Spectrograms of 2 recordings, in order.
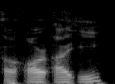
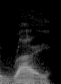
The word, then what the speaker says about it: Rie: And they say Rai, R-I-E. They say Rai, even though in Japanese it's Rie and in Spanish it's Rie.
